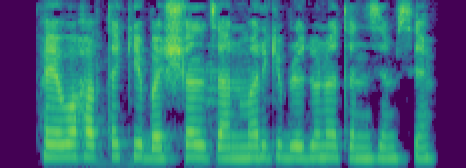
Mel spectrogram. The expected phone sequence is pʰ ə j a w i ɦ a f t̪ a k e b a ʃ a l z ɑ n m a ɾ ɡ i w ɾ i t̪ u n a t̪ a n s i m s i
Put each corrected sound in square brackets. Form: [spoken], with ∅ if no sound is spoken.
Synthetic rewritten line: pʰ ə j a w [a] ɦ a f t̪ a k e b a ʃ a l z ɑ n m a ɾ ɡ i [b] ɾ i [d̪] u n a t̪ a n [z] i m s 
